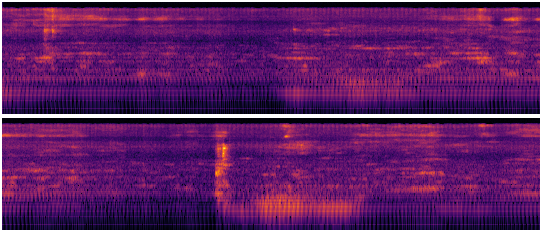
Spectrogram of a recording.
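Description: Mini excavator's small diesel engine running at a distance, its note rising and falling as it works. About three-quarters of the way through comes a sharp crack, and the engine right after it is at its loudest, working hard under load.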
